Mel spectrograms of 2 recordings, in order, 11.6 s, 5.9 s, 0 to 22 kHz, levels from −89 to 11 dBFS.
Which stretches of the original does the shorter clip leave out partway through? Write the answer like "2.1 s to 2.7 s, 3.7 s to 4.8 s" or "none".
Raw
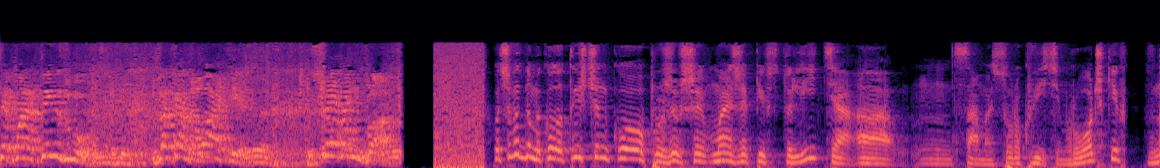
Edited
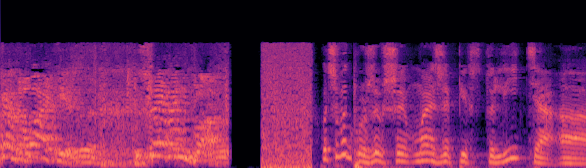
5.2 s to 6.5 s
